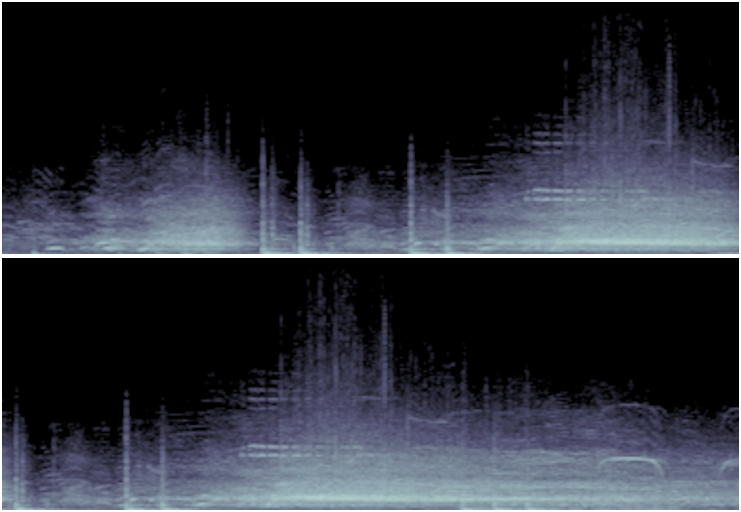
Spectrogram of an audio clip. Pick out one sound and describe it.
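A crowd roars in a large stadium.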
